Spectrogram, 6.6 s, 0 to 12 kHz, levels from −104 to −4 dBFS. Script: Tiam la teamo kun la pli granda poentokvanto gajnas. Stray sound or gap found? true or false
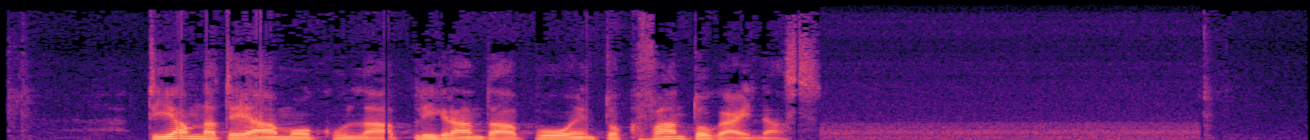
false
